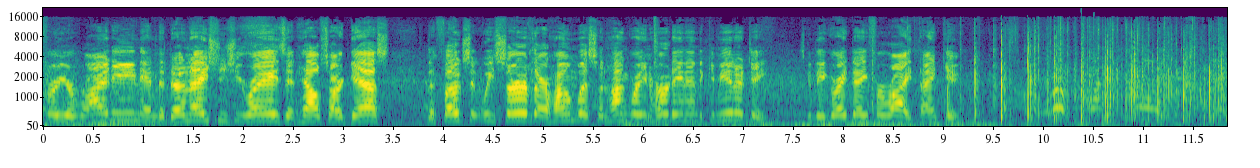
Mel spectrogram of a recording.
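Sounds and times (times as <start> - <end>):
speech: 0.0 - 9.3
crowd of charity ride participants clapping with gloved hands outdoors: 9.0 - 11.8.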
